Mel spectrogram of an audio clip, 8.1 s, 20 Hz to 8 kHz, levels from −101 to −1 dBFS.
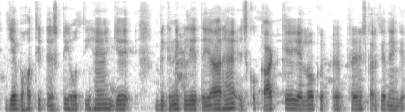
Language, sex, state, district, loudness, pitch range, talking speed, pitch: Hindi, female, Rajasthan, Nagaur, -38 LUFS, 110-115 Hz, 155 wpm, 110 Hz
